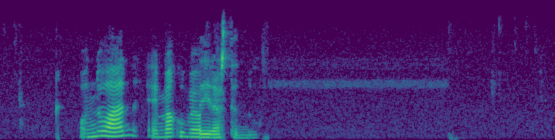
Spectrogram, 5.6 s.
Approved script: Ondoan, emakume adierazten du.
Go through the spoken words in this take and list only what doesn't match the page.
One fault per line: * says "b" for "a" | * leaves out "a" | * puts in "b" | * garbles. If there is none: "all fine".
all fine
